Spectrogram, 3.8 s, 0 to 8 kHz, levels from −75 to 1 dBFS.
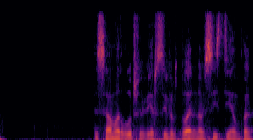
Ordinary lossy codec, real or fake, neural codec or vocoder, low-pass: none; fake; codec, 16 kHz in and 24 kHz out, 0.8 kbps, FocalCodec, streaming, 65536 codes; 7.2 kHz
